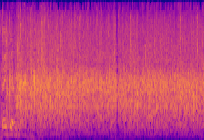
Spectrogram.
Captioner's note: applause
